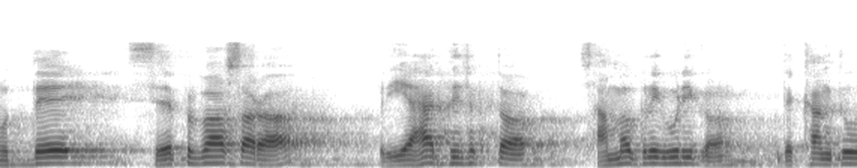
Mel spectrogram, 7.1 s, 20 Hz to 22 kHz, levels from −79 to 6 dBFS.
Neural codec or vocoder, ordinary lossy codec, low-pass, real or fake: codec, 16 kHz, 2 kbps, X-Codec, WavLM features, trained on Multilingual LibriSpeech; none; none; fake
